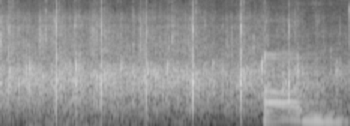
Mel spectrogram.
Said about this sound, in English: Bill, if you're watching, we love you. We miss you. We know you're with us, and we do all this for you. Give Bill Lucy a round of applause so he can hear this.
